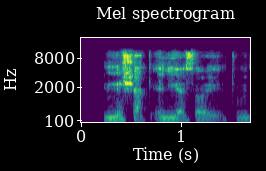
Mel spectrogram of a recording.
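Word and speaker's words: Meschack Elia: Nathaniel Buku goes off and is replaced by Mashaki. Mishak Elia sorry to be pronounced properly.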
